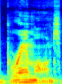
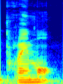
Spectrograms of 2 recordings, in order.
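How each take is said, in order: First: The name is pronounced with an English sound. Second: The name is pronounced with a French sound. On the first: This is the official form used by the brand. "that is the anglicized pronunciation and the official one" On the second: This follows the original French name. "technically it would be"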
